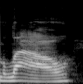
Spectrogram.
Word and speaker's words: Lowe: fellow cinephile Lowe, who pronounces his name Lowe, but is spelled Lowe.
